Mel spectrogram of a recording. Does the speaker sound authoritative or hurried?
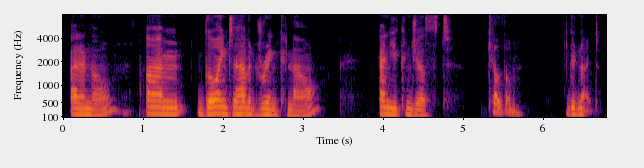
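authoritative. It sounds calm, weighty and authoritative.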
